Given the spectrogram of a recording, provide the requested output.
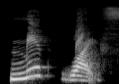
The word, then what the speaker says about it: midwife: no se dice midwife vean como el principio permanece igual pero luego cambia esta palabrita aquí no es Wi sino wife wife tal como esposa en inglés wife Y en este caso tenemos La Negrita al principio significa que debemos Elevar la entonación al principio midwife midwife midwife midwife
